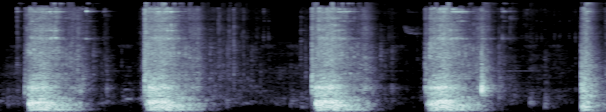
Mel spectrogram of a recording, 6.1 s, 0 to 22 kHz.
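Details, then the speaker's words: 026 chainsaw: slow pull-start cranks with no firing; owner suspects it is royally flooded, spitting fuel from the carb, yet the plug tip is dry, suggesting no fuel; no start. "I don't know why this thing's not starting makes no sense to me"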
